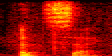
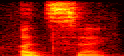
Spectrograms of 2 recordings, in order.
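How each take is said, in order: First: 'I'd' is reduced to a weak 'ud' sound. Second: 'I'd' is reduced to a weak 'ud' sound.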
